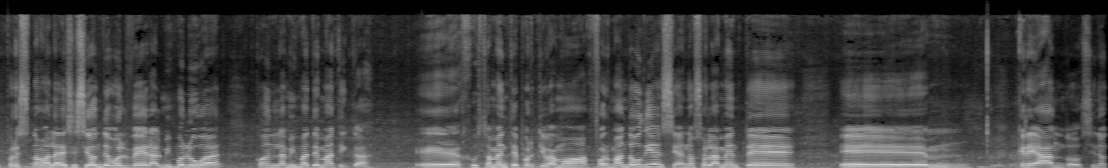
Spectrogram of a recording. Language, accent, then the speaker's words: Spanish; Santiago, Santiago Metropolitan Region, Chile; nosotros los que somos de Santiago, teníamos siempre la barrera de que es Melipilla, que no somos de Melipilla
